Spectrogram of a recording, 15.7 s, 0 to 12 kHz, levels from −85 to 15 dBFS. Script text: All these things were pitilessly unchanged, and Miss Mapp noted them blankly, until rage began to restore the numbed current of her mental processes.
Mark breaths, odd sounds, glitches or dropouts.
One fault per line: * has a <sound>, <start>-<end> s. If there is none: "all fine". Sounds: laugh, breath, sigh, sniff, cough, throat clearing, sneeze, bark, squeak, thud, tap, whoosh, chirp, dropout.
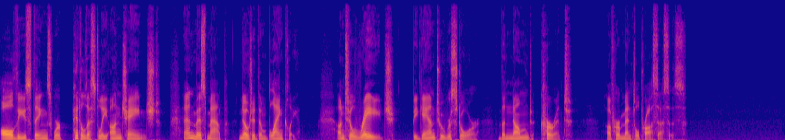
all fine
